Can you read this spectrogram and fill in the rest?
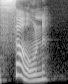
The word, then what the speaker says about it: Samhain: I didn't know this because I'm not a native English speaker, but the word S-A-M-H-A-I-N is pronounced Samhain in American English and sown in British English.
